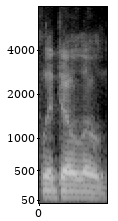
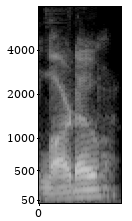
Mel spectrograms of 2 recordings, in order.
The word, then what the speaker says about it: Lodolo: So first off, Steve's calling Nick Lodolo Lardo in the chat was the highlight. Steve's name of the, and then asked how to actually pronounce it, and I was like, "There's not even an R."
